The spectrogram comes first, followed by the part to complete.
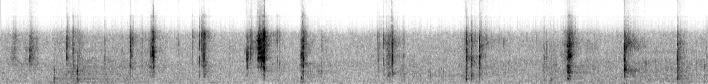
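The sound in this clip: Adhesive tape pulled out and wrapped in a circle around a cup: a continuous crackly hiss dotted with many sharp, irregular clicks and snaps, with no voices.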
